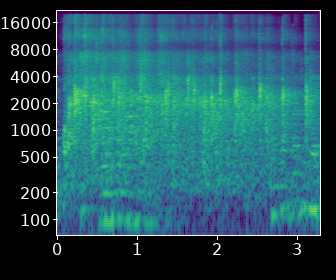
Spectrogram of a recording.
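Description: An audience at a state-defense awareness socialization forum breaks into applause, a rushing wash of claps heard under someone speaking over a microphone.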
